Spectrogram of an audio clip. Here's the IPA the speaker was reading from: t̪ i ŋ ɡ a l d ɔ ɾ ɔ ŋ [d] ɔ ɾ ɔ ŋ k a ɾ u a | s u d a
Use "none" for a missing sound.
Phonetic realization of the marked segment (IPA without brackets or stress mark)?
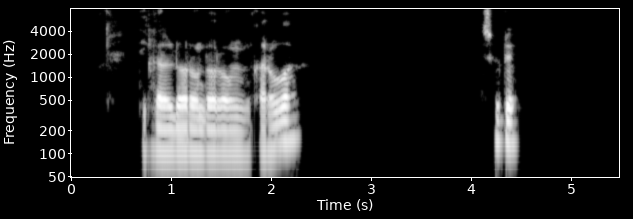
d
